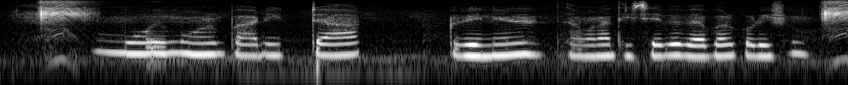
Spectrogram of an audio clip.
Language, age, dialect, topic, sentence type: Bengali, <18, Rajbangshi, banking, statement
